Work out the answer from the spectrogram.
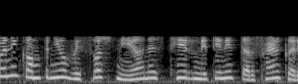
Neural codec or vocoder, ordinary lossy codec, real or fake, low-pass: none; none; real; 3.6 kHz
